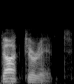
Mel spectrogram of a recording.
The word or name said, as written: Doctorate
